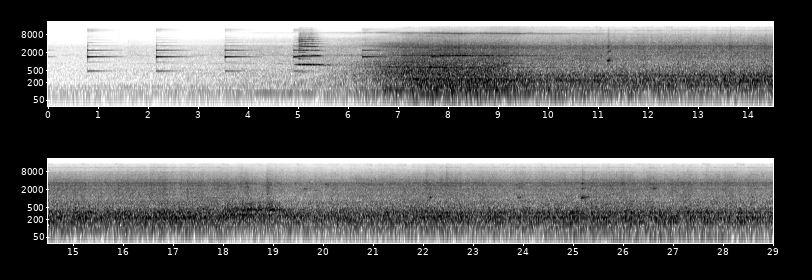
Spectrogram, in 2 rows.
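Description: Level-crossing warning bell striking about once every 1.4 seconds, four times. Then a freight train of open-top wagons arrives about six seconds in and runs steadily past the crossing, its wheels and wagons rumbling on the rails.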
